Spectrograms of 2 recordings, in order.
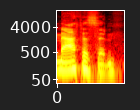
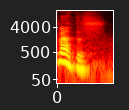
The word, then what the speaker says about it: Mathis: Nicky want to say Tim Matheson no just Mathis no it's Mathis Mathis I the bike why are you adding more why are you adding more syllables this is what does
